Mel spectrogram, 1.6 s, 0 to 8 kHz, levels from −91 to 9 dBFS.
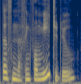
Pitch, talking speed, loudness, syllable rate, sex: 190 Hz, 220 wpm, -15 LUFS, 5.6 syllables/s, female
